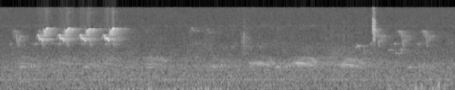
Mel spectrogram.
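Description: Bird calls: a run of four quick, high chirps about half a second in, then fainter, lower calls later on.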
